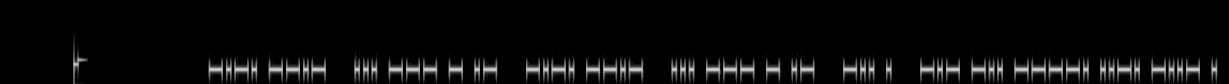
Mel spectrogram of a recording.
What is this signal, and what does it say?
Morse code, heard as a keyed tone, about 28 wpm, 700 Hz. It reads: CQ SOTA CQ SOTA DE KD9FXE
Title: SOTA QSO Practice 28wpm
